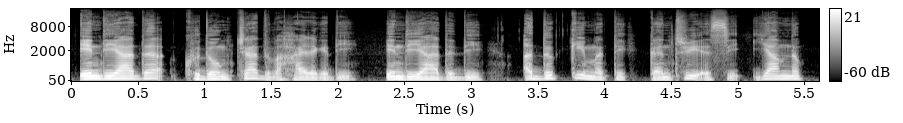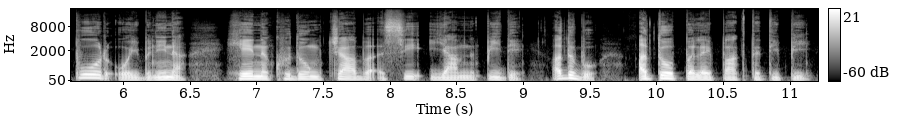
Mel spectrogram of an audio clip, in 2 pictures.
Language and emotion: Manipuri, neutral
